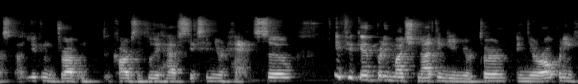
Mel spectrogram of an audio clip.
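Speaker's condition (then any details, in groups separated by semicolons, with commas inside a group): No condition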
